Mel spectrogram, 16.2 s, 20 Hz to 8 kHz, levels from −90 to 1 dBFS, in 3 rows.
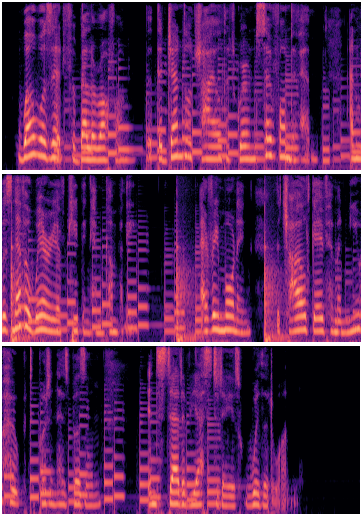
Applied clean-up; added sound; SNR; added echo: none; Thump, thud + Guitar; 8 dB; none.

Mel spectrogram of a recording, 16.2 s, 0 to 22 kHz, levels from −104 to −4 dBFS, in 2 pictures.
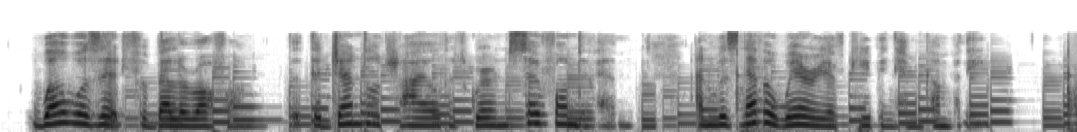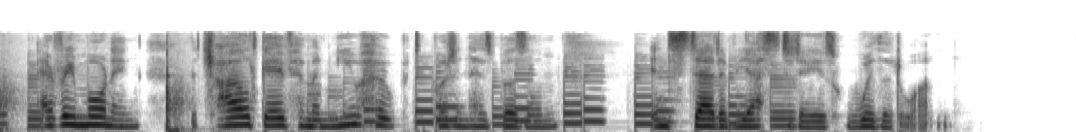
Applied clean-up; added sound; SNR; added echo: neural mask model RNNoise.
